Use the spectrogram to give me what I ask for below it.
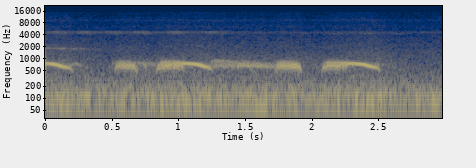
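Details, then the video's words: Spotted dove calling on an overcast late afternoon before rain near Tangerang, during decoy trapping aimed at a large, loud-voiced bird; mellow hooting coos in quick sequence, each note slightly dipping, with low rumbling background noise and a faint steady high hum. "memikat tekukur tapau sibongsor suara besar"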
